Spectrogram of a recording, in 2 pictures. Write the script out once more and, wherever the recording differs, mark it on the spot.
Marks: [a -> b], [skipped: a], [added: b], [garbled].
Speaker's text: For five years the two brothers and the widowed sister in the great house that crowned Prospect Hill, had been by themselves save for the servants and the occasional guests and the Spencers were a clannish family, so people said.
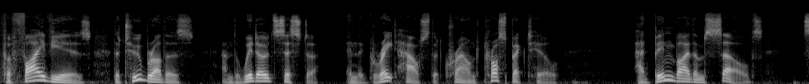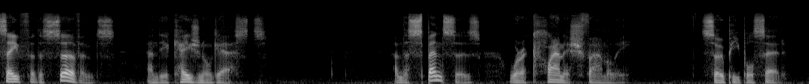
For five years the two brothers and the widowed sister in the great house that crowned Prospect Hill, had been by themselves save for the servants and the occasional guests and the Spencers were a clannish family, so people said.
